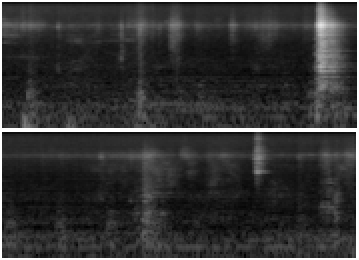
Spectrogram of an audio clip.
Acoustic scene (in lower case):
kitchen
